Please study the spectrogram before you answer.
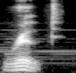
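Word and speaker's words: רות: in Biblical Hebrew for Ruth pronounced as root and scholars cannot agree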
